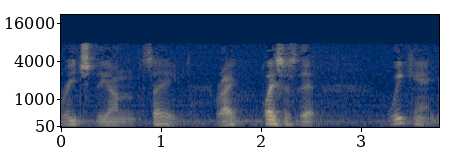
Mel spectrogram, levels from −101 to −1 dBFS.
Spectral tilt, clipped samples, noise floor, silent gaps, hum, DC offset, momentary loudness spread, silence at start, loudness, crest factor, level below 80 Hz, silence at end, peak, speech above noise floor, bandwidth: -4 dB/octave; under 0.1%; -71 dBFS; none; none; under 0.1%; 17 LU; 0 s; -43 LUFS; 22 dB; -82 dBFS; 0 s; -22 dBFS; 27 dB; 7.6 kHz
